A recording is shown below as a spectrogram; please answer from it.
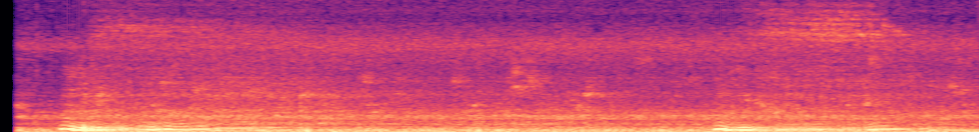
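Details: Leo the cat snoring: two nasal, whistly breaths with a wavering low tone and faint harmonics, about three seconds apart, over a steady low hum.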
